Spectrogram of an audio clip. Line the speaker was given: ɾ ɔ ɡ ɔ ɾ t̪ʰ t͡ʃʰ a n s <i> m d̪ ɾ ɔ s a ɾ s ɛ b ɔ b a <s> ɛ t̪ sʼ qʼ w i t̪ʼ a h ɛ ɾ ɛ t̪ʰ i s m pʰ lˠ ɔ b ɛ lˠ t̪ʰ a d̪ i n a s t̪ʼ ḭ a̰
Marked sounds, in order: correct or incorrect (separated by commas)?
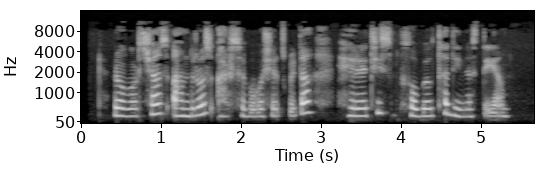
incorrect, incorrect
